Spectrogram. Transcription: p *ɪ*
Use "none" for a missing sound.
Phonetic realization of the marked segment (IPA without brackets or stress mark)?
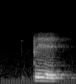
ɪ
